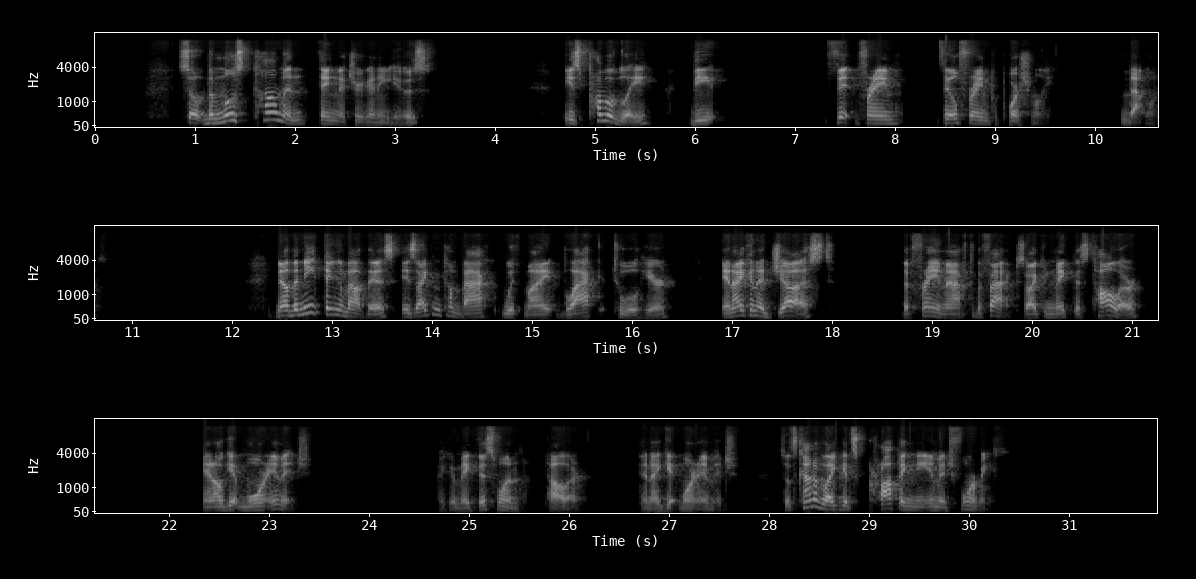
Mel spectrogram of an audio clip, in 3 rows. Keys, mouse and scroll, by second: 3.8 ctrl+z, 5.4 right click, 10.2 click, 11.9 F15, 15.8 click, 21.8 click, 26.2 click, 29.8 click.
